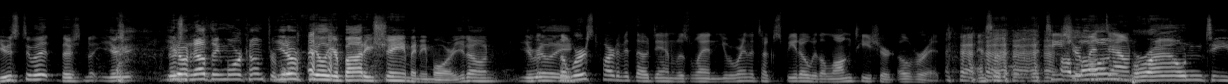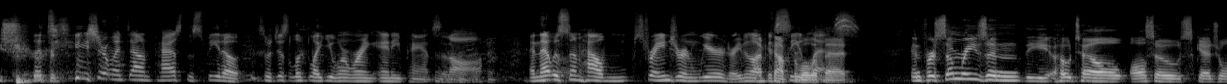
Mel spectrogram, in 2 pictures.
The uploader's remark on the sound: The Flop House Q&A at VVFD 2017 (MaxFunDrive 2017). Recorded live from Very Very Fun Day in Chicago at Thalia Hall.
